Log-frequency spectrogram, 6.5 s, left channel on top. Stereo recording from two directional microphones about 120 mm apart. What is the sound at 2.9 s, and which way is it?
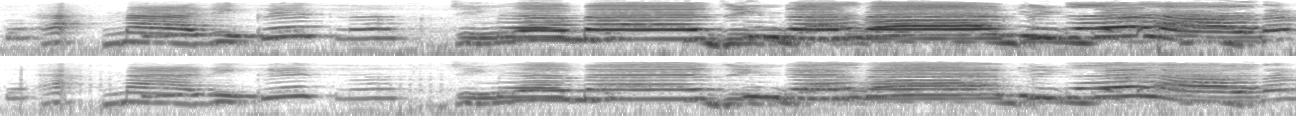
Child singing, 25° right (ahead or behind).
